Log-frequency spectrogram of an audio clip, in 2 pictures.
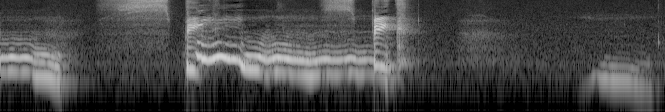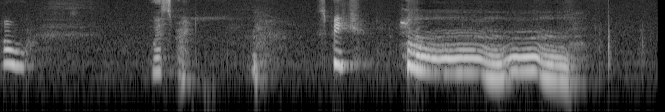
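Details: Dog singing on command for Christmas, giving several wavering, harmonic howling bursts about a second long with pauses between them, mixed with short yips and a person's voice repeatedly urging "speak".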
